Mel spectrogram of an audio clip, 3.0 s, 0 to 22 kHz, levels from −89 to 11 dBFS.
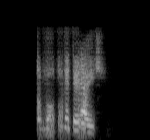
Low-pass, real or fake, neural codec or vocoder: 10.8 kHz; fake; codec, 44.1 kHz, 0.9 kbps, DAC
